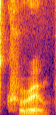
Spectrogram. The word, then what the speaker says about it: Carew: have a look at crew manner and it's spelt c-a-r-e-w but everywhere i've seen people have been pronouncing it as crew so let's go along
